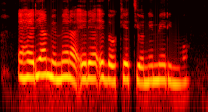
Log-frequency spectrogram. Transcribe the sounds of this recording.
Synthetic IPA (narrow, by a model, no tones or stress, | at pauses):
ɛɦɛɾiamemɛɾaʔeɾeaʔeðoketiɔnemeɾimɔ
